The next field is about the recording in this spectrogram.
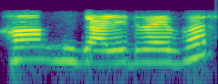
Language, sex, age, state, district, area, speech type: Odia, female, 18-30, Odisha, Ganjam, urban, conversation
